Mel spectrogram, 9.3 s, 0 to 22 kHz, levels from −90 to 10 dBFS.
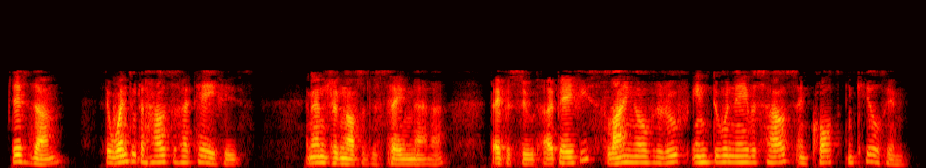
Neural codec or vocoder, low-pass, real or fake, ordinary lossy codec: none; 7.2 kHz; real; AAC, 16 kbps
